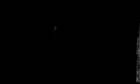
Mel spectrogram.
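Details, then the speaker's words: PS4 thrown across a room, power-on test: faint click at switch-on, then a clunk and silence, fan never spins; shuts straight off, southbridge failure suspected. "the click it's gone off and at no point there did the father spin at all so I am definitely suspecting Southbridge here"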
